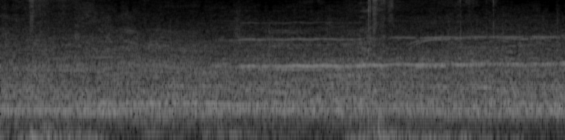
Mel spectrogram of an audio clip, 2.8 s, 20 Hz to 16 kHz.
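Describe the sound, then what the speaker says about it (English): Broad, steady crowd roar from a WWE 2K25 wrestling arena, a dense wash of cheering and noise sustained at moderate loudness throughout, with faint thuds underneath. "And now she's feeling the energy from the crowd."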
